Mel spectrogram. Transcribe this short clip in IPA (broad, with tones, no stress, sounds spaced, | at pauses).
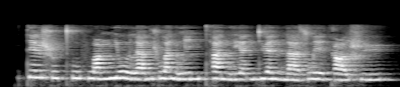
t̪ e˥ ɪ̯ ʂ u˧˥ t̪ʰ u˧˥ f w ɑ˧˥ ŋ n̪ j o˥˩ ʊ̯ l a˧˥ n ʂ w a˥˩ n l i˧˥ n t̪ʰ a˥˩ n l j ɛ˧˥ n t̪ ɥ ɛ˥˩ n n̪ ä˨˩ s w e˥˩ ɪ̯ k ɑ˧˥ ʊ̯ ɕ y˨˩˦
